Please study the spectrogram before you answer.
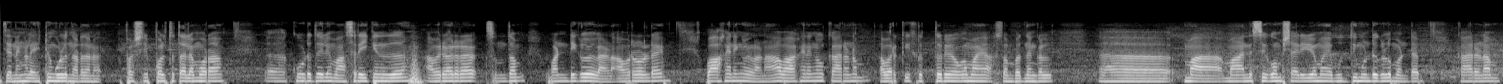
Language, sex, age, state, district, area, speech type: Malayalam, male, 18-30, Kerala, Idukki, rural, spontaneous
